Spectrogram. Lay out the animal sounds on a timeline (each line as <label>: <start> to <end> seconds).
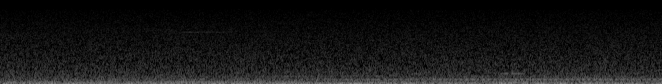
Black-throated Green Warbler (Setophaga virens): 1.7 to 2.3 seconds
